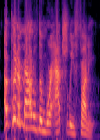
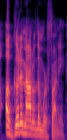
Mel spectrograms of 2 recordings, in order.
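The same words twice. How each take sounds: First: Loud, high emphatic insistence. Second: Said in the usual way. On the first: Real, not acted. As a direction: push it out loud and high, stressing GOOD. Stresses the point, then repeats it calmer.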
